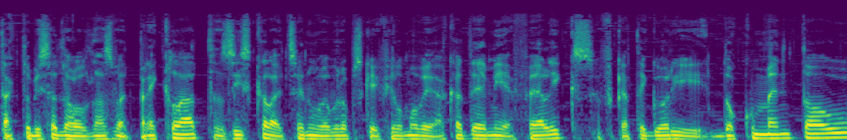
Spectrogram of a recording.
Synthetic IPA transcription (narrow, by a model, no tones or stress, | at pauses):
t̪akt̪ɔbisad̪alɔnazʋac̚pɾɛklat̪ziːskalajt͡sɛnuɛʊɾɔːpskɛjfilmɔʋɛjakad̪ɛːmiɛfɛliksfkat̪ɛɡɔːɾiid̪ɔkumɛnt̪ɔʊ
